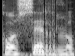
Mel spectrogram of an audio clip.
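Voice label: male, spanish; to Cook It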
